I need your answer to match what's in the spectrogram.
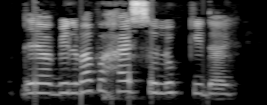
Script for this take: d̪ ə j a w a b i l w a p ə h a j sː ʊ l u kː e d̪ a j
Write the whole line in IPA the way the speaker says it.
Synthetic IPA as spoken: d̪ ə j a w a b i l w a p ə h a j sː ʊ l u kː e d̪ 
